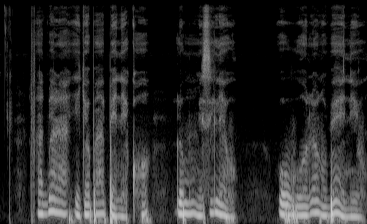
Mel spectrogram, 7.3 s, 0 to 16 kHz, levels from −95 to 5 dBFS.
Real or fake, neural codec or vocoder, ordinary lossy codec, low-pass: real; none; none; 14.4 kHz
